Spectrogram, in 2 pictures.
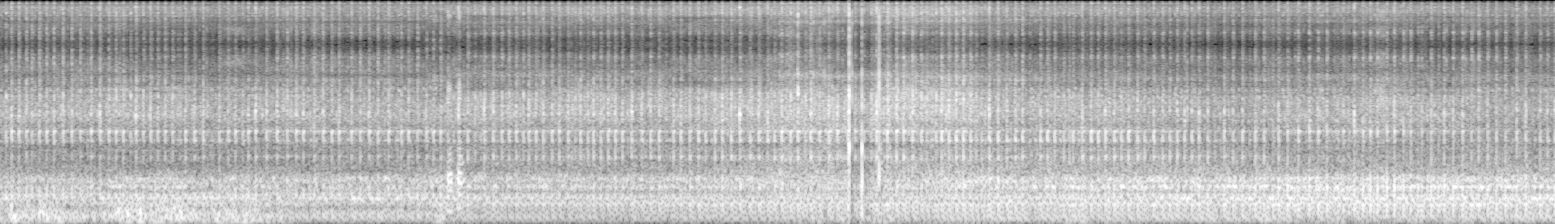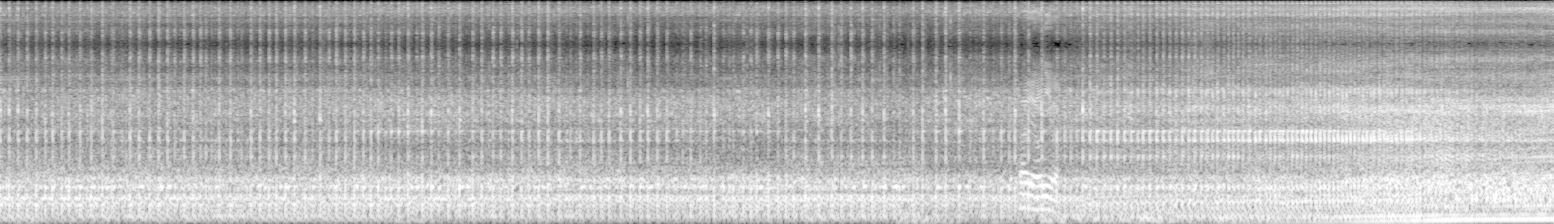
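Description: Paramotor engine idling steadily on the pilot's back, heard close up. Late on a short falling tone passes, and the engine runs a little louder near the end.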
